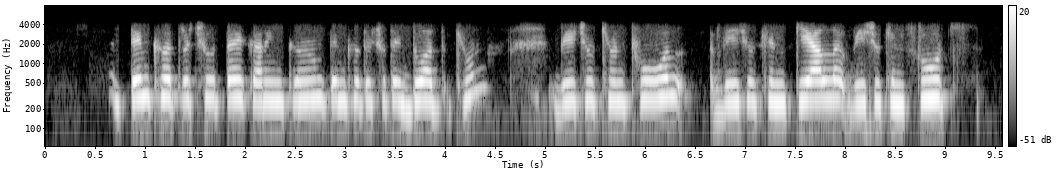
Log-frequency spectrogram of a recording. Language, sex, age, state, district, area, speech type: Kashmiri, female, 18-30, Jammu and Kashmir, Baramulla, rural, conversation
